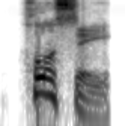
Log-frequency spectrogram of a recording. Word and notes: horsy: British English

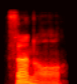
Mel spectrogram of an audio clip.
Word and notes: funnel: British English

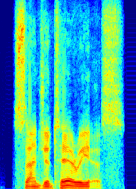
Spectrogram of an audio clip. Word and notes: Sagittarius: British English

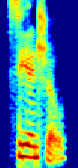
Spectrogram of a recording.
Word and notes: sciential: Indian

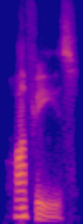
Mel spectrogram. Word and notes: hafiz: American English

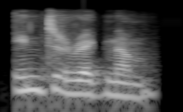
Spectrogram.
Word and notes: Interregnum: Indian

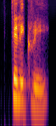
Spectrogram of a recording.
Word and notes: filigree: Indian

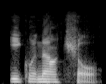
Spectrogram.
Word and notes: equinoctial: American English

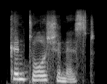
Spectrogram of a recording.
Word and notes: contortionist: Indian

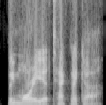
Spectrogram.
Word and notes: memoria technica: American English

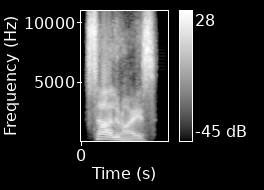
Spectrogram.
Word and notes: solarize: Indian

